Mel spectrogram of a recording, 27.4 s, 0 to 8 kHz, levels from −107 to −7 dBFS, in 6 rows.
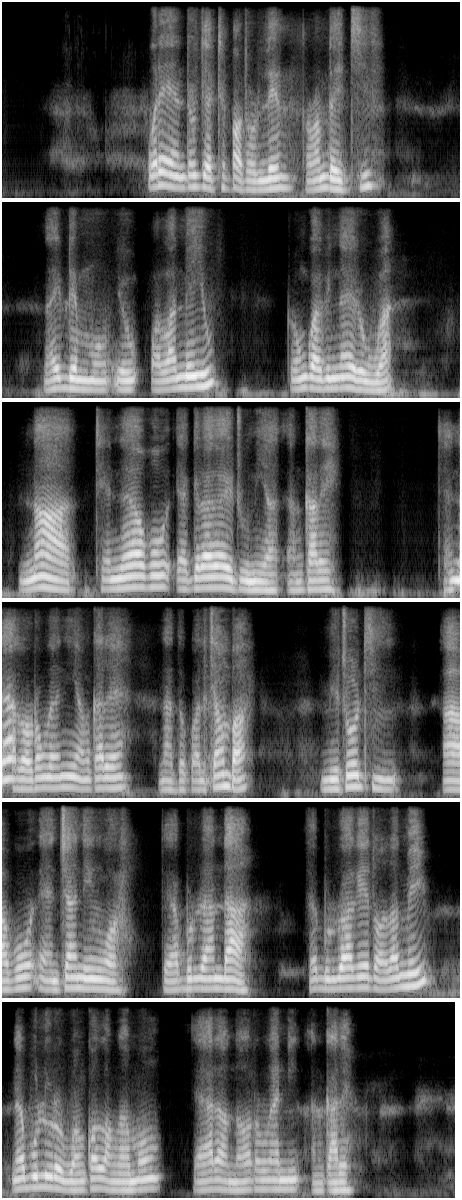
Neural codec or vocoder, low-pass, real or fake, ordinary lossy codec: codec, 16 kHz in and 24 kHz out, 0.9 kbps, LongCat-Audio-Codec, fine tuned four codebook decoder; 7.2 kHz; fake; none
